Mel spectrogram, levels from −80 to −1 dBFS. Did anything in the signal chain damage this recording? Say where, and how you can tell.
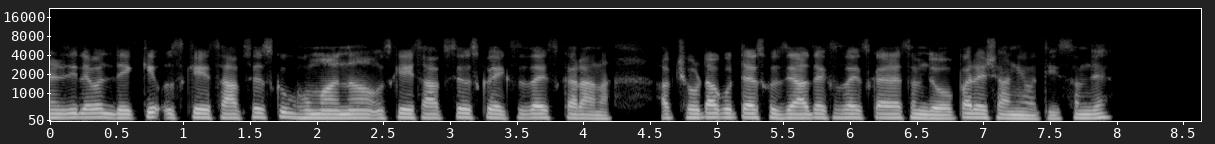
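No, nothing in the signal chain damaged this audio.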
